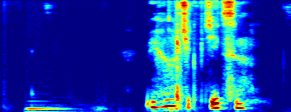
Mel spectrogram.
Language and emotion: Russian, sad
